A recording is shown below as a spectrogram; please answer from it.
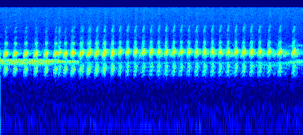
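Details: Tree frogs in a pond on a mid-April night in north-east Italy give a fast, evenly pulsed series of high, clicking notes, several each second, over a smooth, continuous lower trill, likely the trilling mole crickets.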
